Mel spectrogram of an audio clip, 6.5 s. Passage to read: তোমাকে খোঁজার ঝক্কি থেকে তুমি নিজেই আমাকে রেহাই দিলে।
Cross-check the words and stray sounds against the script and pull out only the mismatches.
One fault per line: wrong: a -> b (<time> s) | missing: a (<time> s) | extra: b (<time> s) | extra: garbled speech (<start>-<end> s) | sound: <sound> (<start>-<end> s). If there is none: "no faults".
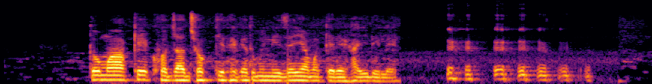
sound: laugh (4.5-6.0 s)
